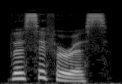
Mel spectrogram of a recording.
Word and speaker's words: vociferous: Vociferous. Pronounce it as vo-cif-er-ous with the stress on the second syllable.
